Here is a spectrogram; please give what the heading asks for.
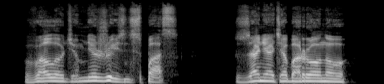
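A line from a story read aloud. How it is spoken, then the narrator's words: Growled command. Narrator (Russian): Рыкнул Твердлов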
